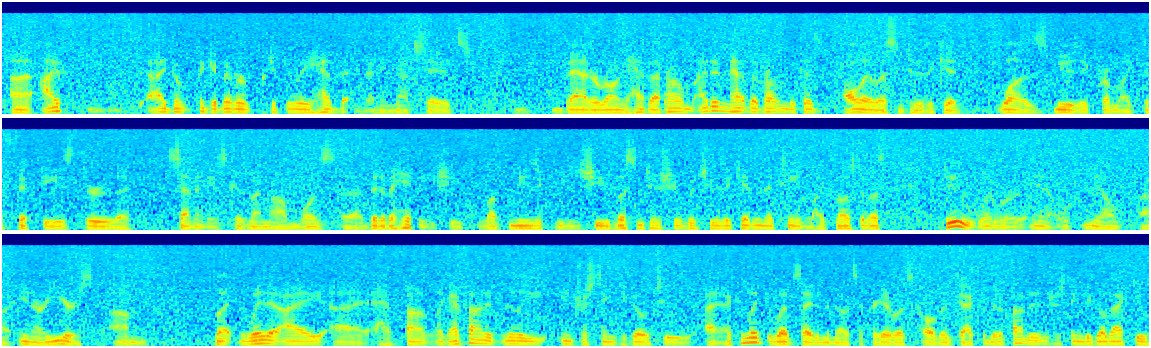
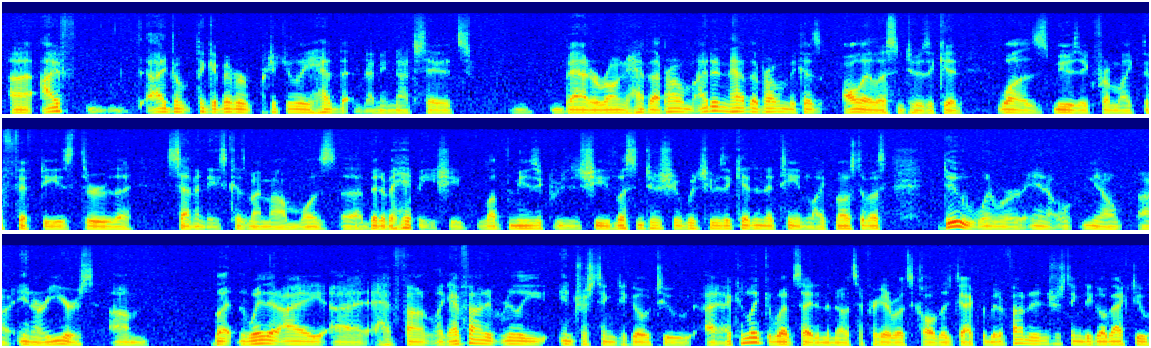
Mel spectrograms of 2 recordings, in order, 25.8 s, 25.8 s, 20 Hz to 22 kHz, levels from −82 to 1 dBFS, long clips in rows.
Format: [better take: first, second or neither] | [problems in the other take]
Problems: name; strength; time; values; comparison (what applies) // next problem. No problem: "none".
second | hiss; loud; throughout; 6 dB below the speech; faint in the second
